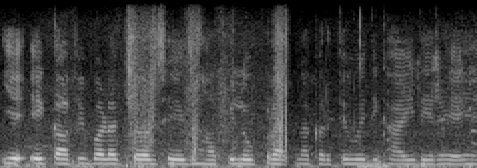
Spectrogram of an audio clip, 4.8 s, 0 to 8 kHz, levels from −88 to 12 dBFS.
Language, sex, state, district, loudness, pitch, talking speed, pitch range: Hindi, female, Maharashtra, Mumbai Suburban, -17 LUFS, 210 Hz, 200 wpm, 205-220 Hz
